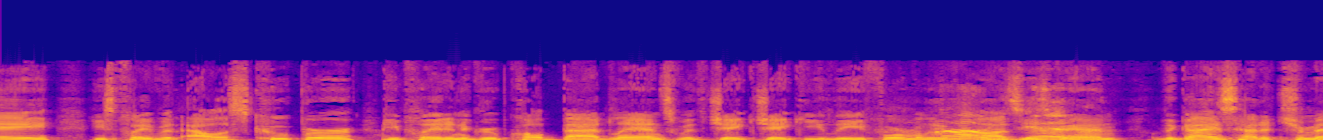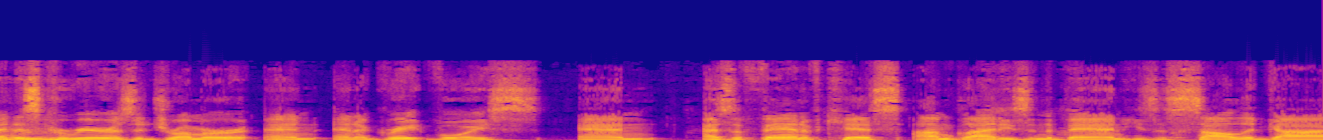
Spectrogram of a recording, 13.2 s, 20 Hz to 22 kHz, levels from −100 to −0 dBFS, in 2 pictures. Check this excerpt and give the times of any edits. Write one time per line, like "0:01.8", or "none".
0:01.9
0:03.8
